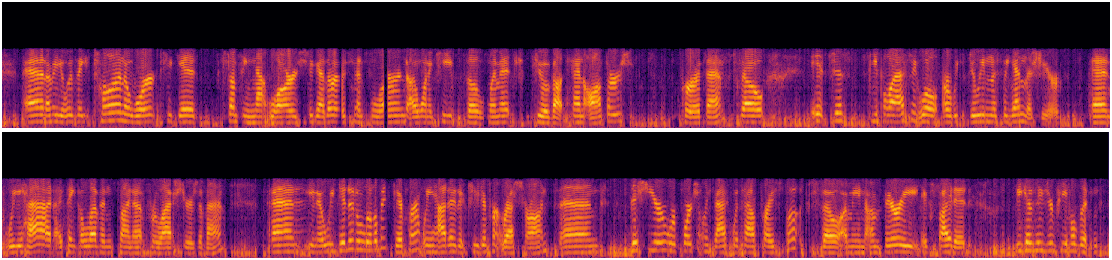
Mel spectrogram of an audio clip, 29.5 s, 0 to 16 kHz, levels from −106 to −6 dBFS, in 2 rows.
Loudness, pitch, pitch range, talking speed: -25 LUFS, 180 Hz, 165-195 Hz, 190 wpm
